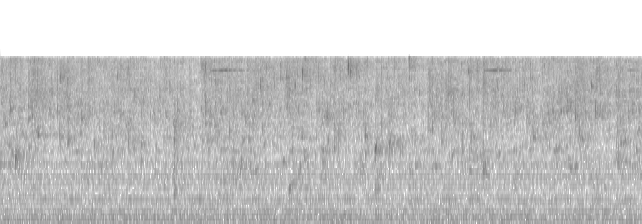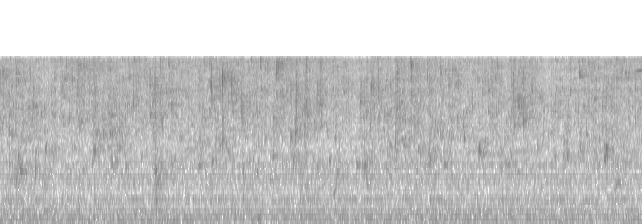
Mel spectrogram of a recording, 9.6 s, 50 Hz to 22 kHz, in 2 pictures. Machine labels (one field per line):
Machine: pump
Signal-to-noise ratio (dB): 6 dB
